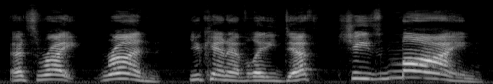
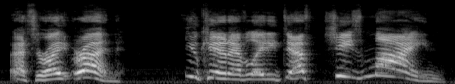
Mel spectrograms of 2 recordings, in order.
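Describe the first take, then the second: First: It is spoken in the previous narrating voice. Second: It is spoken in a new, distinct character voice. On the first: The speaker calls it wrong. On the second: The speaker calls it right.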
